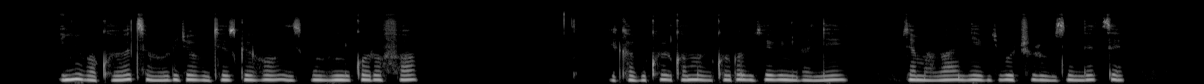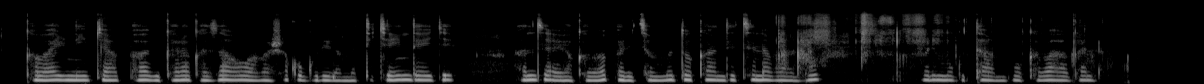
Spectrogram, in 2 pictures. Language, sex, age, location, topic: Kinyarwanda, female, 18-24, Kigali, government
